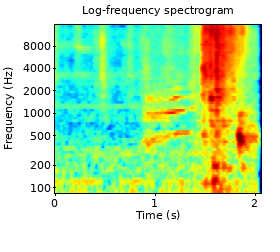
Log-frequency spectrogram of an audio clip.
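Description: A cat yowling. The cry starts about a second in and rises in pitch, then turns into a louder, harsher burst near the end.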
